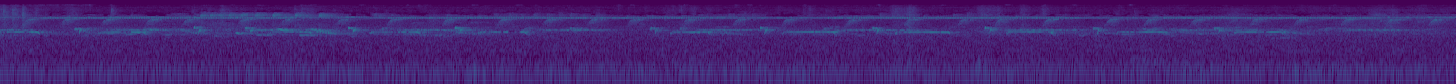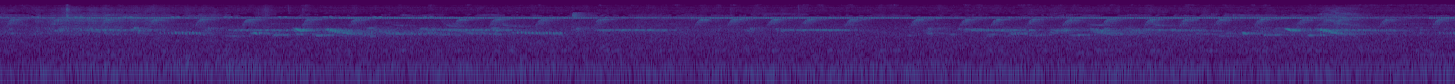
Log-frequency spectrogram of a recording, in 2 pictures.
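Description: Faint forest ambience: an insect trilling steadily on a high note with regular pulses, and small birds chirping and twittering throughout.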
